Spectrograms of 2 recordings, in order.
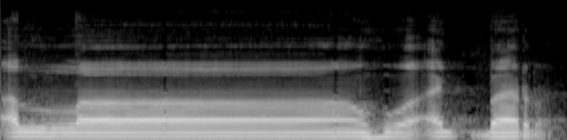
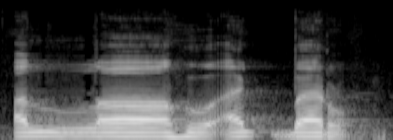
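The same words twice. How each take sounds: First: The phrase is stretched out over a long time. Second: The phrase is said briefly without stretching. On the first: It accompanies a movement from prostration to standing. "takbiratul intiqal boleh dipanjangkan" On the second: It opens the prayer. "takbiratul ihram cukup Allahu Akbar, nggak usah panjang-panjang"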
